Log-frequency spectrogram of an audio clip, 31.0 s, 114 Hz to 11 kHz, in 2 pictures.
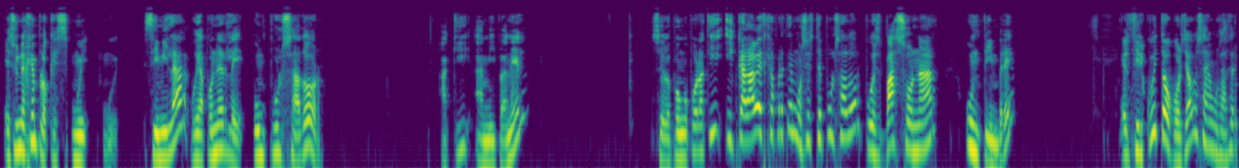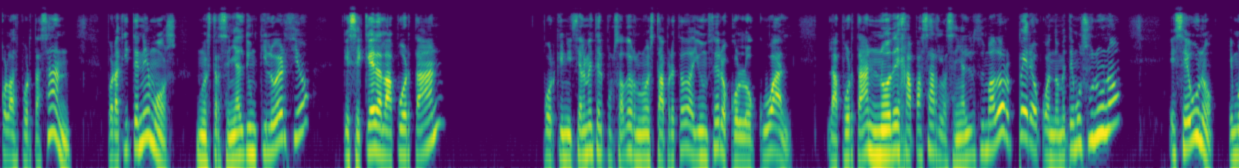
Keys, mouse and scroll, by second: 12.6 ctrl+u.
